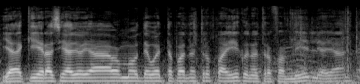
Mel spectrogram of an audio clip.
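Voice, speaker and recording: Noticeable background noise sits behind a man's voice. He talks at a fairly high pitch with monotone, flat intonation. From Honduras, El Paraíso. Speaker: migrant. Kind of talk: street interview. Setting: outdoors in a queue.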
